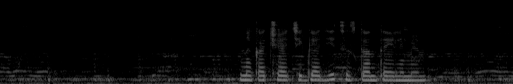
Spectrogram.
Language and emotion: Russian, neutral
